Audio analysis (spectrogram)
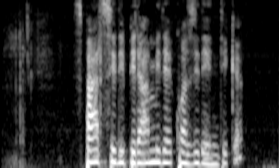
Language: Italian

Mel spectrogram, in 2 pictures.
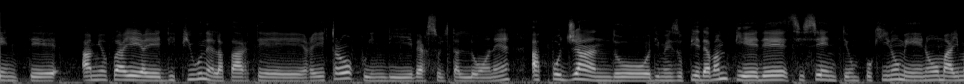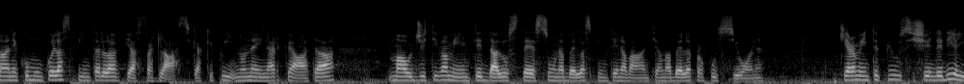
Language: Italian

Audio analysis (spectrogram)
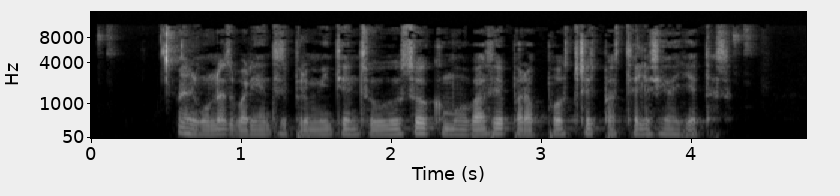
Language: Spanish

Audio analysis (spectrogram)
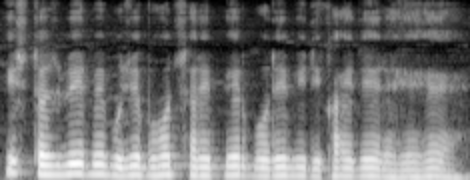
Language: Hindi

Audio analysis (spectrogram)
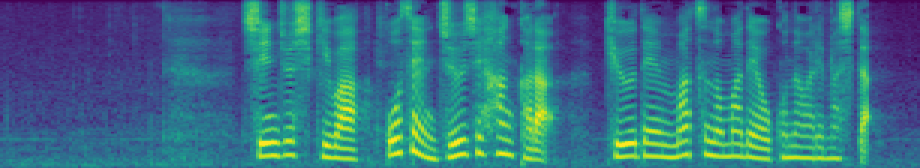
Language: Japanese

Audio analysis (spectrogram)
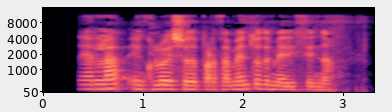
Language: Galician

